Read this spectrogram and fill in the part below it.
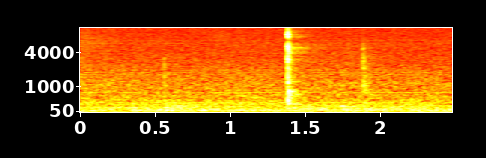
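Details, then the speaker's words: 2004 Chevy Trailblazer crank no-start, fuel pump commanded by scan tool: one sharp relay click, then no pump hum; relay works but pump gets no power, pump connector suspected. "all right so we have fuel pump relay click but I do not hear the fuel pump whatsoever"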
